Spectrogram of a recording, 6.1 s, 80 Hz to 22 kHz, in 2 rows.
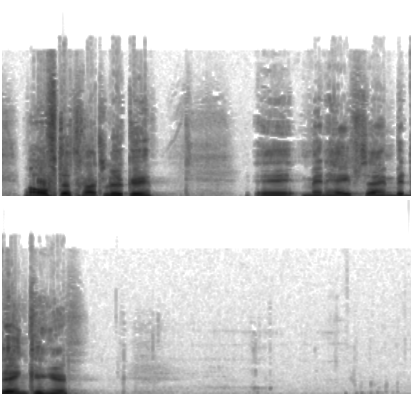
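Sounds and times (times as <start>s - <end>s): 
speech: 0.2s - 1.3s, 1.9s - 3.7s
person sipping water: 4.0s - 6.1s.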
